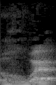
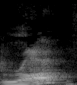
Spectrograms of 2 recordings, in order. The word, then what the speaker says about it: Rawr: du monde oublie ça ro oublie ça c'est tout le temps ro là j'ai pensé Monday RA RA c'est comme roi c'est comme le plus proche que les anglais peuvent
